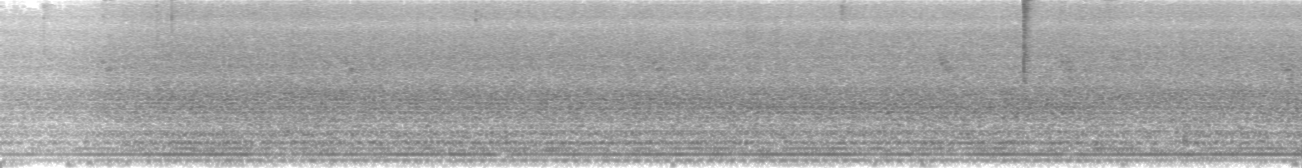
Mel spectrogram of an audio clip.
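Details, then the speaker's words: Centrifugal water pump motor tried with only a run (work) capacitor connected: steady, unchanging electrical hum with no run-up in speed, motor stays stuck; the run capacitor has too little capacitance to start it. "and we are going to see what happens. Observe how it stays stuck. We disconnect the run or work capacitor."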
